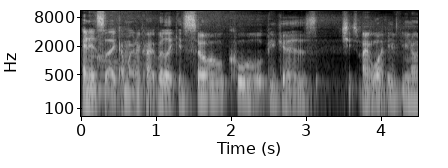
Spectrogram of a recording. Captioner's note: choking up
